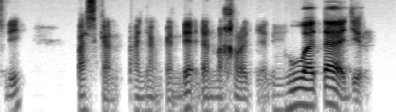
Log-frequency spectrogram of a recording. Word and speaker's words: هو تاجر: seharusnya tidak dipanjangkan malah dipanjangkan sehingga sebagian orang bacanya huwa tajir yang seperti itu tidak benar ya kurang pas yang seperti itu harus dipaskan panjang pendek dan makhrajnya huwa tajir huwa tajir ya kata seperti itu.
